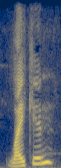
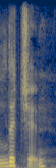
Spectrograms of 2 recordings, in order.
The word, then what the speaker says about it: lichen: it's moths actually no I've heard this say said two ways lichen or lichen I've heard lichen but some people say lichen it depends on how you say it but this is just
